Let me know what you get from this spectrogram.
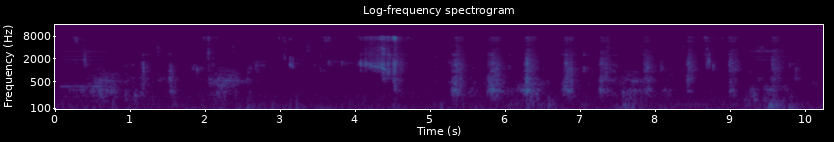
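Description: Close-up eating sounds of a person chewing mouthfuls of pantabhat with fried besan pakoras and raw onion: a loud crunching bite about four seconds in, then steady chewing at about three chews a second.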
